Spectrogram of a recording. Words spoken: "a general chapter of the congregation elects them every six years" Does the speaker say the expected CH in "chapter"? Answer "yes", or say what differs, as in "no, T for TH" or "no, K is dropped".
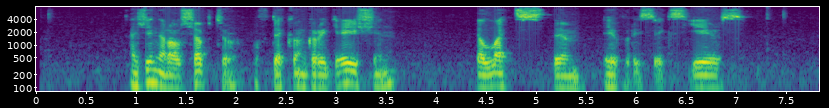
no, SH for CH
